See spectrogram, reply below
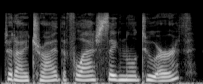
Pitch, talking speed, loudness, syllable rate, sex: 200 Hz, 235 wpm, -15 LUFS, 4.8 syllables/s, female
